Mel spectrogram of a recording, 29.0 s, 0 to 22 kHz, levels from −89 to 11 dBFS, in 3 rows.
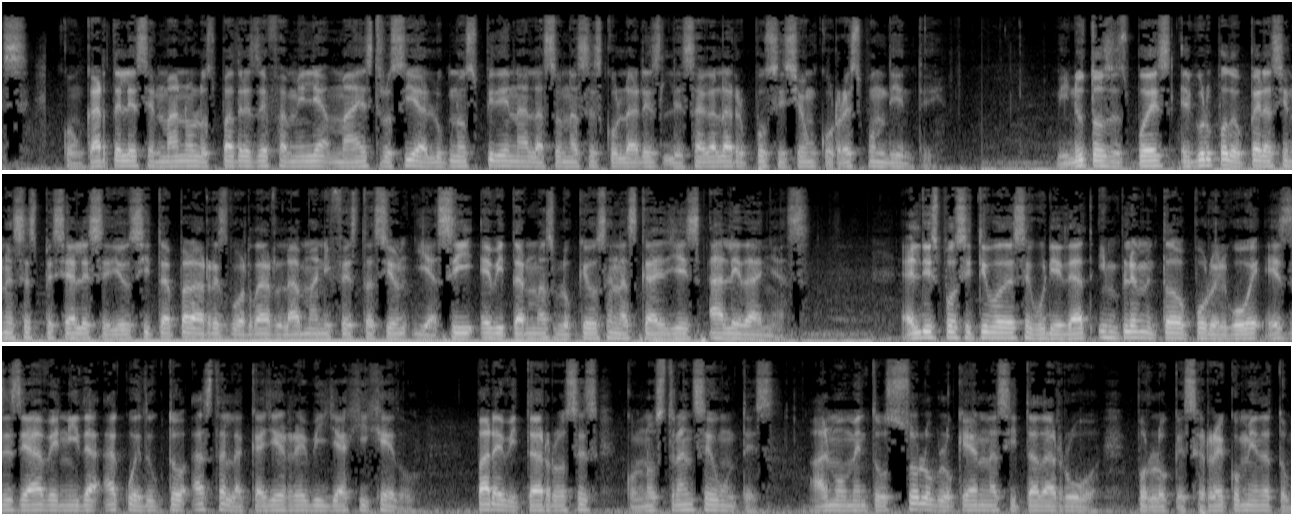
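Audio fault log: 6.19 s, overlap between stream segments: a tiny skip where roughly 17 ms of audio is missing. Two adjacent segments claim overlapping time stamps, so the player discards the overlapping portion as duplicate, and the waveform jumps across the gap. The timing fits a 2-second segment boundary.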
